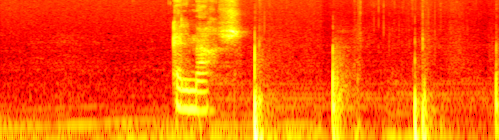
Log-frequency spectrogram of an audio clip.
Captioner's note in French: Bruit de pas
